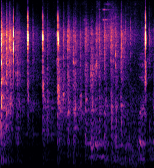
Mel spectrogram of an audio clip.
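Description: A quick series of light clicks and knocks, about six in two seconds, as a wooden-framed glass sliding door is handled and rattles in its frame.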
